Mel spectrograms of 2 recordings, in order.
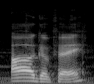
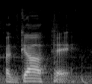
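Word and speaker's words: ἀγάπη: This little mark right here is your stress mark, which syllable gets the stress. So, it's not agape, it's not agape, it's agape.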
